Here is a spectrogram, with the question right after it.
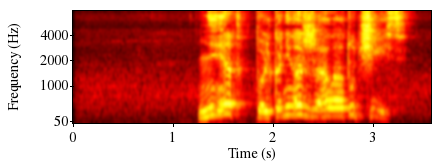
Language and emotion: Russian, angry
